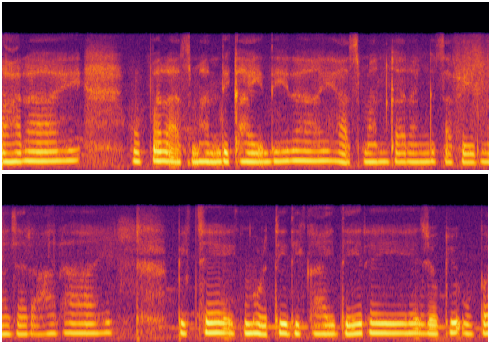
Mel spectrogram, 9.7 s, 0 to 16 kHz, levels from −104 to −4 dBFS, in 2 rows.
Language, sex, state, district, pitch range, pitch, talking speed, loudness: Hindi, female, Uttar Pradesh, Jyotiba Phule Nagar, 190-205 Hz, 200 Hz, 170 wpm, -15 LUFS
